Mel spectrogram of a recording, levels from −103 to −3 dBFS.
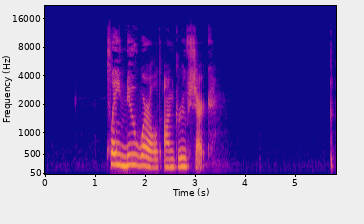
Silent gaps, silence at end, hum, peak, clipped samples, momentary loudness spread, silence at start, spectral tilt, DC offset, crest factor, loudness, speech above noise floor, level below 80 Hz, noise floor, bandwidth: none; 0.1 s; none; -16 dBFS; under 0.1%; 11 LU; 1.25 s; -6 dB/octave; under 0.1%; 18 dB; -32 LUFS; over 59 dB; -84 dBFS; under -90 dBFS; 13 kHz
